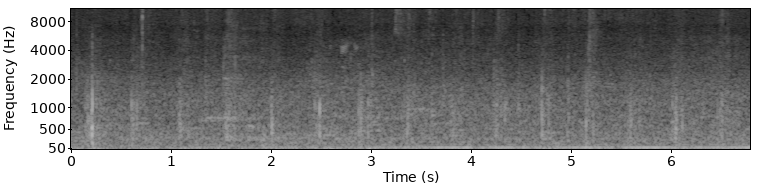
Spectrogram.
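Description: Footsteps tap steadily on cobblestones.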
